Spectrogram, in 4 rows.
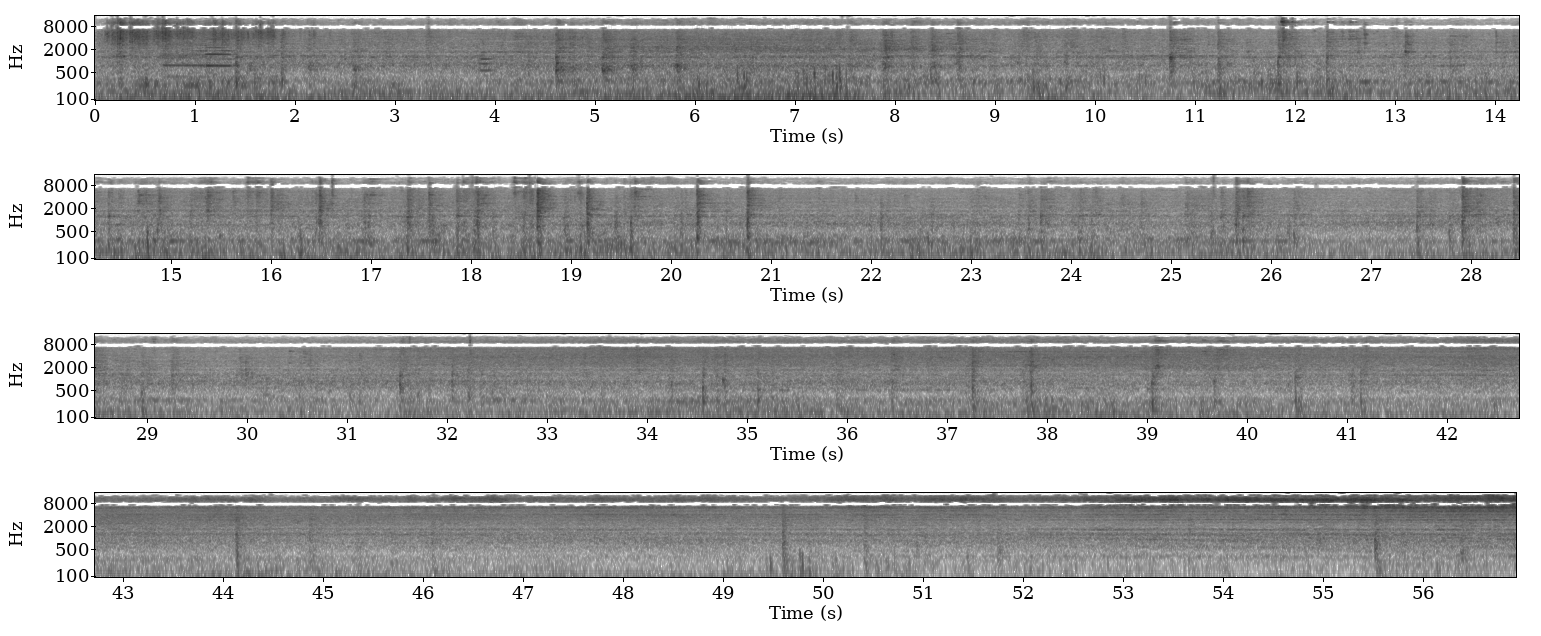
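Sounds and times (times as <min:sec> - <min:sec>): train coach rumbling: 0:00.0 - 0:56.9
wheels clicking over rail joints: 0:07.4 - 0:21.0.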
